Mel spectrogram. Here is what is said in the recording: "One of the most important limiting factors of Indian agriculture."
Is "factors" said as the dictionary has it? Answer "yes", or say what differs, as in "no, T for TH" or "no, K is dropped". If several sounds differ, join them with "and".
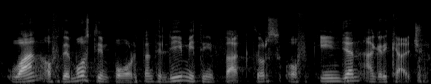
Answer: no, S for Z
